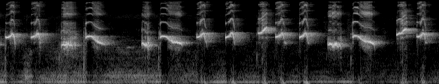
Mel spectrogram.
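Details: Singing brown-breasted bulbul, recorded to train magpie-robins: about a dozen loud, piercing chirps delivered fairly evenly, several with falling slurred endings, over a soft low hum.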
